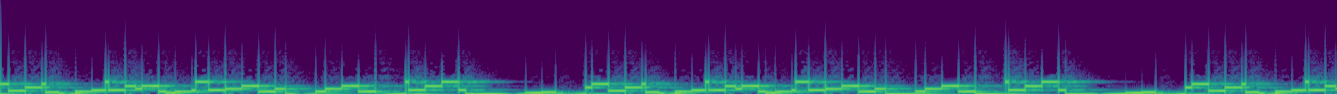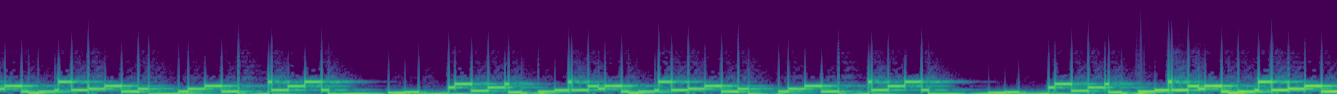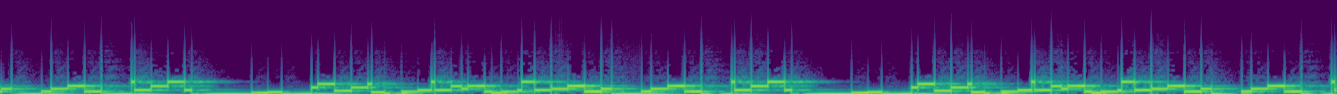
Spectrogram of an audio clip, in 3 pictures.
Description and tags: estudos e divertimentos diversos ao pd.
